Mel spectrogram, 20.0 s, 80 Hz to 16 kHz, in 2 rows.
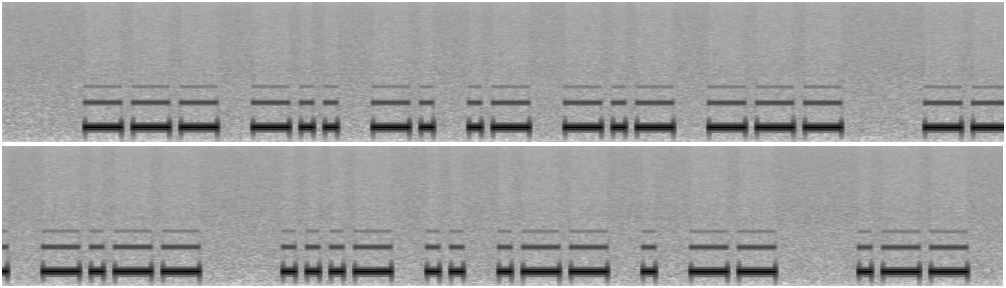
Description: Morse code (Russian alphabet), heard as a keyed tone, machine-sent, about 10 wpm, 380 Hz. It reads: ОДНАКО МЫ ЖИВЕМ В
